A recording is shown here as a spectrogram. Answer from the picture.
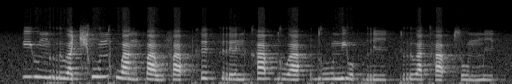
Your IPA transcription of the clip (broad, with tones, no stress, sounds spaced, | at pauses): j ɯ˧ ŋ r ɯ˩˦ a̯ t͡ɕʰ u˦˥ n k w a˩˦ ŋ p a˩˦ w f a˨˩ p̚ kʰ e˥˩ k̚ t r e˨˩ n kʰ a˥˩ p̚ d u˧ a̯ | d uː˦˥ n j o˨˩ k̚ r iː˨˩ k̚ p r ɯ˧ a̯ tʰ a˨˩ p̚ s u˩˦ n m i˨˩ t̚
